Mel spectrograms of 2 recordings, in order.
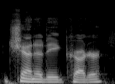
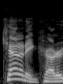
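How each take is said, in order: First: The name begins with a ch sound. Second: The name begins with a k sound. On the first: This is how the name is spelled. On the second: This is how the name is pronounced. "but it's pronounced"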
